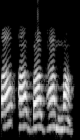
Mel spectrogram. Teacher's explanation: ये प भ म तो ये हमारे ओष्ठ ओष्ठ से बोले जाने वाले व्यंजन है।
